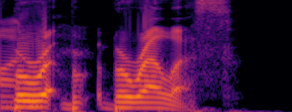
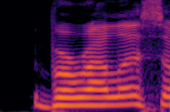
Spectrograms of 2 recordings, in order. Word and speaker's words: Bareilles: I don't know if I'm saying her name right. As Dawn. – Yes, Bareilles. – Bareilles, okay. Sarah Bareilles as Dawn.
